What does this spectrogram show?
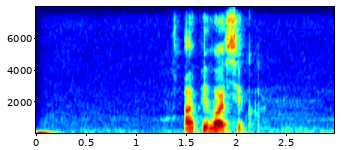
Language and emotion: Russian, neutral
